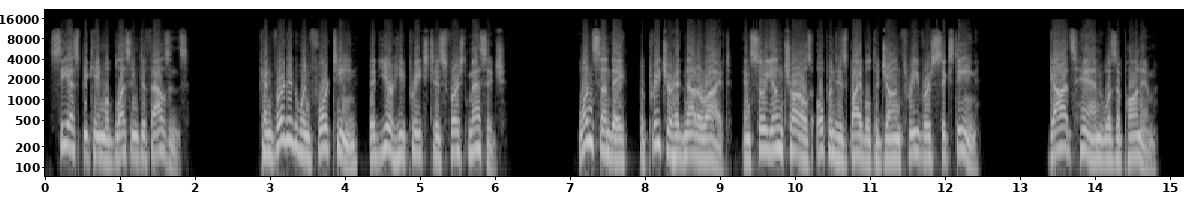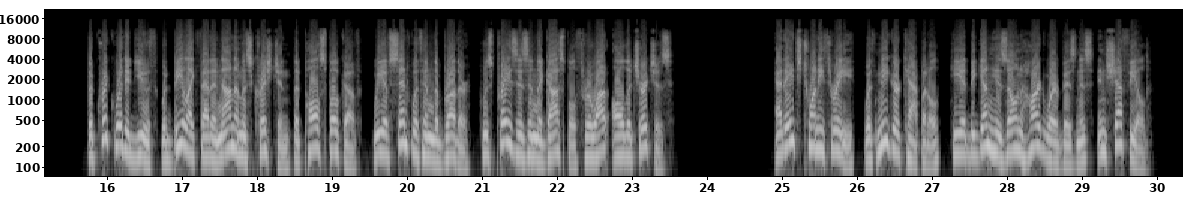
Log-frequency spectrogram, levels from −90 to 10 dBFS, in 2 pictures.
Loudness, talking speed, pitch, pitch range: -22 LUFS, 170 wpm, 150 Hz, 130-175 Hz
